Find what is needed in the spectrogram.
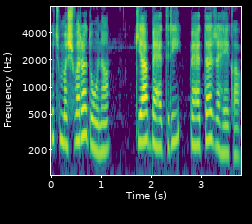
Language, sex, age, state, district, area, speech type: Urdu, female, 18-30, Delhi, North East Delhi, urban, spontaneous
